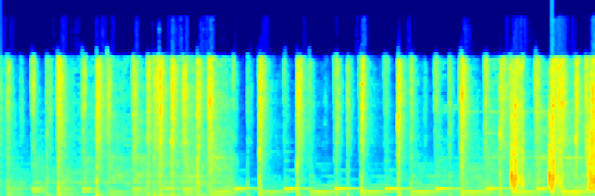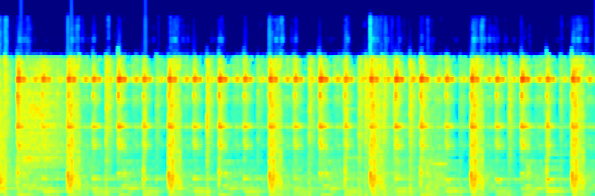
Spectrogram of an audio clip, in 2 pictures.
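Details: Rhythmic music with steady percussion and a repeated melody is heard, with no animal sound.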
